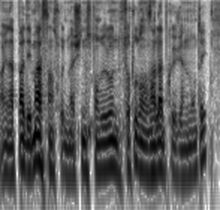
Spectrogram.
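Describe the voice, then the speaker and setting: In a quiet background, a man's somewhat breathy voice comes through with a dark, mellow tone. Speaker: security researcher and tool author presenting at a conference. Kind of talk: technical talk with live demo. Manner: fast; casual, conversational.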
